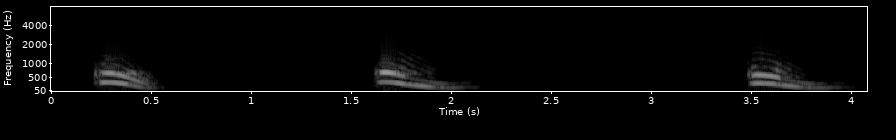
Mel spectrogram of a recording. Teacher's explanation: You pronounce it as strong but not overacting. Walang dapat H na sound. Okay, dapat strong. · Strong but not aspirated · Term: double consonant K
